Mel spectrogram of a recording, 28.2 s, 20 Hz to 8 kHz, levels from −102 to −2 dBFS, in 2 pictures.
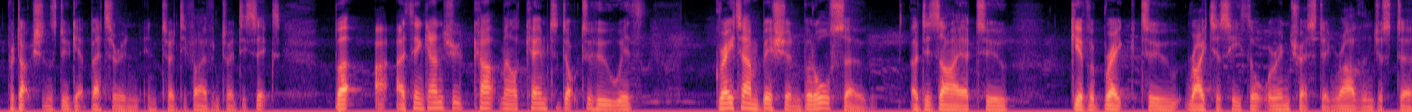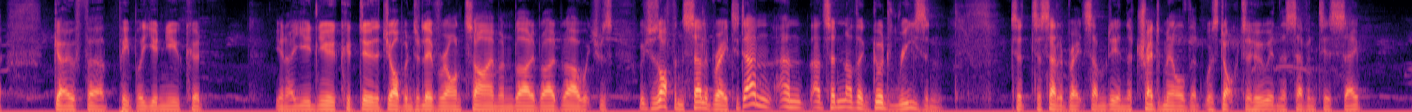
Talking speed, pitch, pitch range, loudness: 190 wpm, 105 Hz, 100-125 Hz, -29 LUFS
